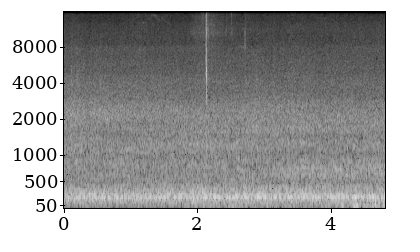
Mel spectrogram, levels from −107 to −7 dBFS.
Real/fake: real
